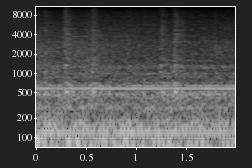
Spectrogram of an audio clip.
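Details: Whirlpool WED5100HW0 dryer running: steady low drone with thin whirring tone and faint recurring swishes from a scraping blower wheel; fixed by replacing the blower.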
